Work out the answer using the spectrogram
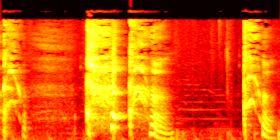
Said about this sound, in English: Okay. Literally just coughed on air. I know. But that's what I was telling you. I had to cough.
